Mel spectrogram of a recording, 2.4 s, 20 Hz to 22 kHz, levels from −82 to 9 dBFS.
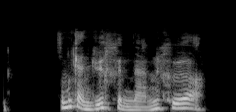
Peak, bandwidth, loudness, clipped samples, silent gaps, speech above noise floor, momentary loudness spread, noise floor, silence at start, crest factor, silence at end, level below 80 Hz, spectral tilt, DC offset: -2 dBFS; 7.2 kHz; -17 LUFS; under 0.1%; none; 41 dB; 5 LU; -57 dBFS; 0.05 s; 16 dB; 0.35 s; -54 dBFS; -8 dB/octave; under 0.1%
